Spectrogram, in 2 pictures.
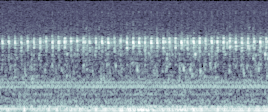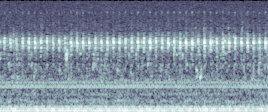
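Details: Blue-bellied poison frogs kept as pets in a natural, real-plant vivarium call with a steady high-pitched buzzy trill, a continuous run of rapid pulses throughout, over a faint low mechanical hum.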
